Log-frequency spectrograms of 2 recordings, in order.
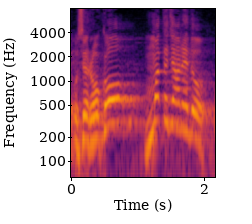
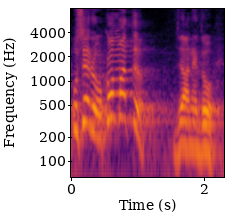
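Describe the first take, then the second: First: उसे रोको rising and drawn out, break, then मत जाने दो; slow, higher, split it after रोको; pause after रोको. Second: उसे रोको मत as one group, break, then जाने दो; slow, higher, split it after मत; pause after मत. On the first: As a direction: stop on रोको, keep मत with जाने दो. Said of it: "एकदम अपोजिट मीनिंग है". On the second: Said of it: "बिल्कुल अपोजिट है". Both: Shown as a demonstration.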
